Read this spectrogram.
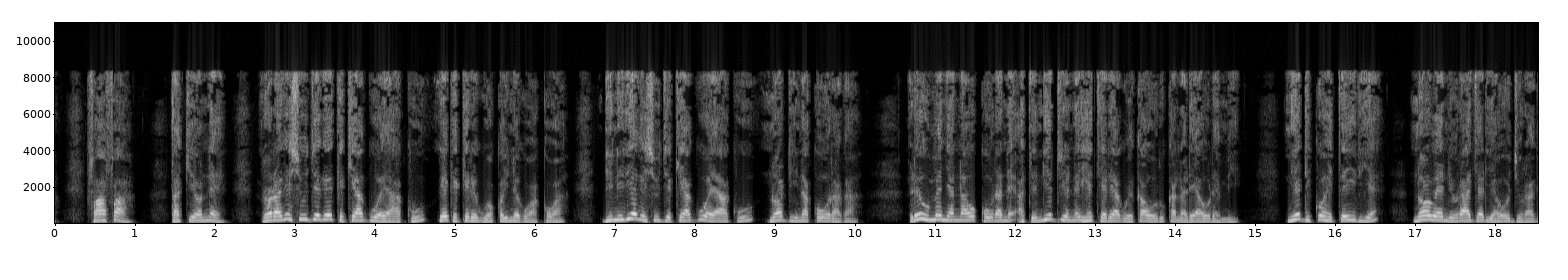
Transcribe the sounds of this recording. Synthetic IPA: fafa | takeɔnɛ | ɾɔɾaɣeɕud͡ʒeɣekekeaɡuɔjakuɣekekeɾeɣwɔkɔineɣwakɔa | diniɾiɛɣeɕud͡ʒekeaɡuɔjaku | nɔdiːnakoːɾaɣa | ɾeumɛɲanaokoːɾanɛʔateniediɾenaiɦetiɛɾeaɣwekaoɾukanaɾeaoɾɛmi | niedikoheteiɾiɛ | nɔwɛneoɾaːd͡ʒaɾiaod͡ʒoɾaɣe

